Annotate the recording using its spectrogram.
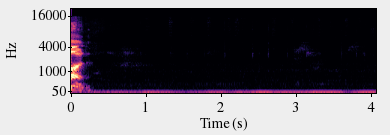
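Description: A pen scratches on card.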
